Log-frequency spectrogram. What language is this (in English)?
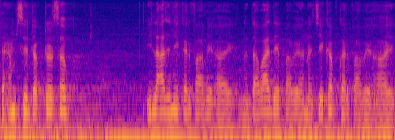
Maithili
